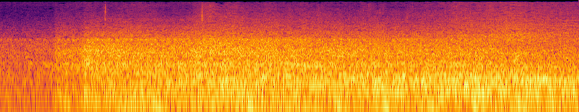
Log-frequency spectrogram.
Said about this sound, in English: As dusk falls, the women drive along the road, then pull into the parking lot of a neon-lit bar.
